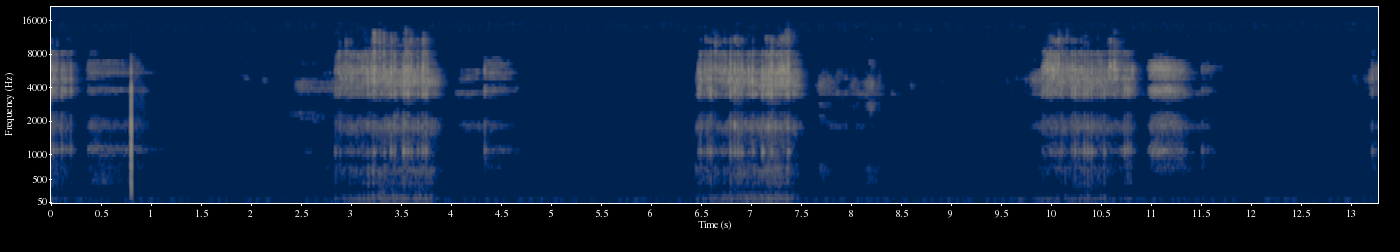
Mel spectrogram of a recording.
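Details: Adult snoring while asleep, filmed by a friend, possibly after heavy drinking; three slow, rasping inspiratory snores about every 3.5 seconds, roughly 17 a minute, quiet hiss between; snoring.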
